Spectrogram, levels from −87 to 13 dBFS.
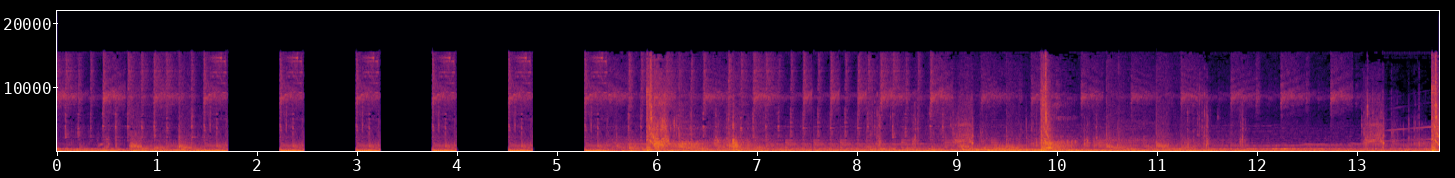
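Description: From 1.70 s to 5.51 s there's a stutter with silent gaps. A short burst of about 236 ms plays, then about 526 ms of dead digital silence, and the same burst comes back. That happens five times on an even 762 ms cycle. The likely cause is the player or stream stalling and replaying its last fragment on each retry before running dry. Whatever should have played through that stretch is simply gone.

Then at 7.55 s, running to 8.10 s, it turns into a CD stuck on one turn. A 273 ms slice repeats twice, with a quick mute at each jump back. That's the tight, regular skip you get when a scratch keeps knocking the laser back a track at the same point on every rotation. The loop is much quicker and choppier than the earlier stutter.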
